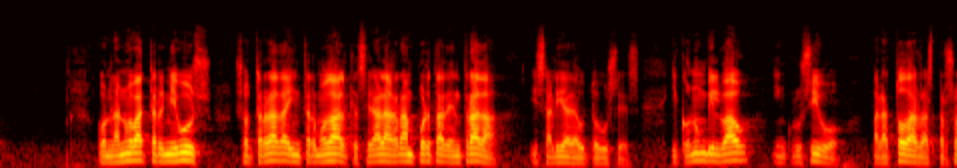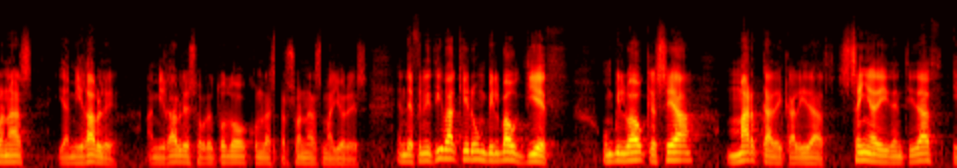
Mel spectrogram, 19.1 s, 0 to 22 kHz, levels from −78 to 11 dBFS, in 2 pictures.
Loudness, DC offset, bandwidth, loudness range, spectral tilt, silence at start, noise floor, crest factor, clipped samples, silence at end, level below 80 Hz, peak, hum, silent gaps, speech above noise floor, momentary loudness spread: -22 LUFS; under 0.1%; 13 kHz; 6 LU; -4.5 dB/octave; 1 s; -60 dBFS; 24 dB; under 0.1%; 0 s; -60 dBFS; 0 dBFS; none; none; 37 dB; 16 LU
